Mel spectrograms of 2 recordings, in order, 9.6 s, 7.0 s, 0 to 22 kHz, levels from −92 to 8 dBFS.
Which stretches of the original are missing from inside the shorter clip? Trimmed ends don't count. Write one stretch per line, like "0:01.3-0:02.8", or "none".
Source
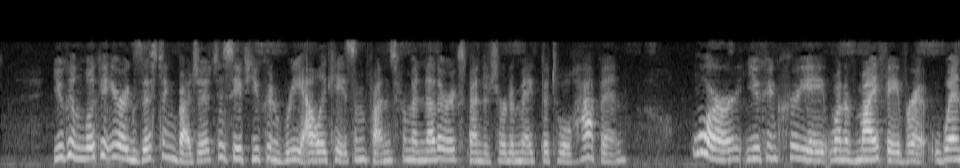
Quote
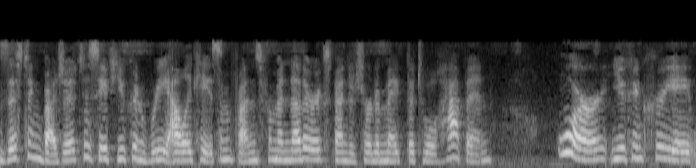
none

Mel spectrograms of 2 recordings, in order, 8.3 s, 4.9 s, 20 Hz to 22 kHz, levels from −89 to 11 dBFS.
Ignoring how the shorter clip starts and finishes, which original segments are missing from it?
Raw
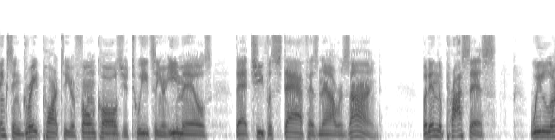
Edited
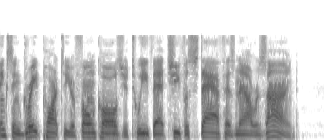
0:02.2-0:03.5

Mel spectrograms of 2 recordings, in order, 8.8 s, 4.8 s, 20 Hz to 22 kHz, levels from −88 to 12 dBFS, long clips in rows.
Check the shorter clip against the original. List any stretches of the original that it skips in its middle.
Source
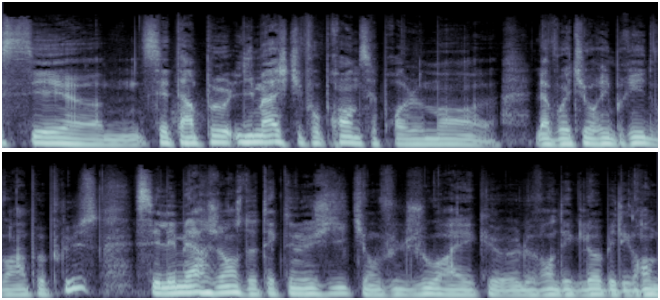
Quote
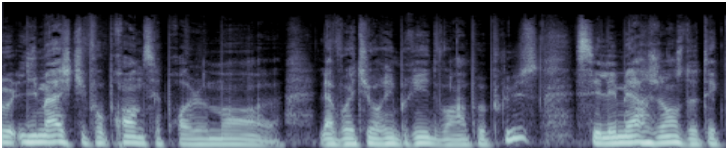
none

